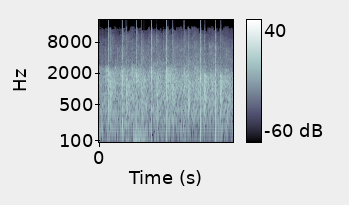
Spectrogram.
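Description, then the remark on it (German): A crowd applauds steadily to thank the Frauentreff women's group for preparing the tea, with a dense wash of clapping punctuated by several sharper individual claps, fairly loud and sustained throughout without any talking. “Da könnte man auch klatschen, genau, auch da darf man.”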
